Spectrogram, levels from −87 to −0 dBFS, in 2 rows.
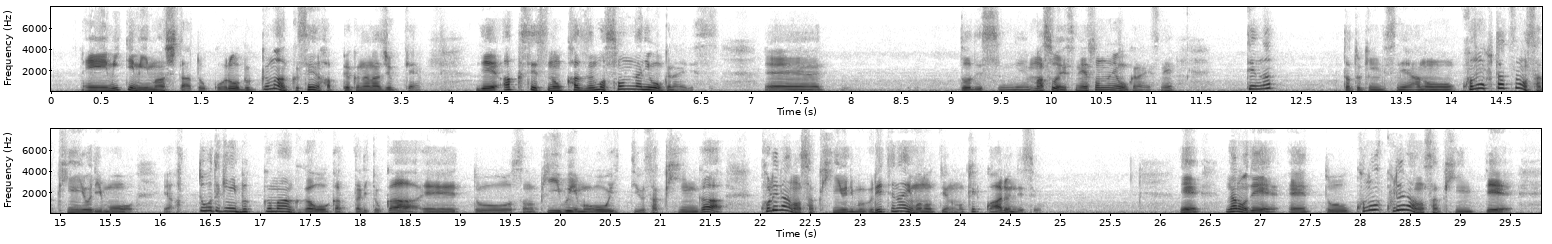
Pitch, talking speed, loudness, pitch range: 130 Hz, 330 characters per minute, -22 LUFS, 110-160 Hz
